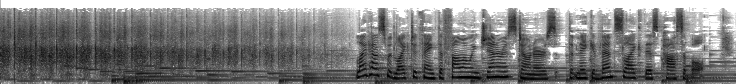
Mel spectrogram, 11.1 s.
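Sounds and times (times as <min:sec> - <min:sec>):
audience applause: 0:00.0 - 0:05.2
speech: 0:05.4 - 0:11.0.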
